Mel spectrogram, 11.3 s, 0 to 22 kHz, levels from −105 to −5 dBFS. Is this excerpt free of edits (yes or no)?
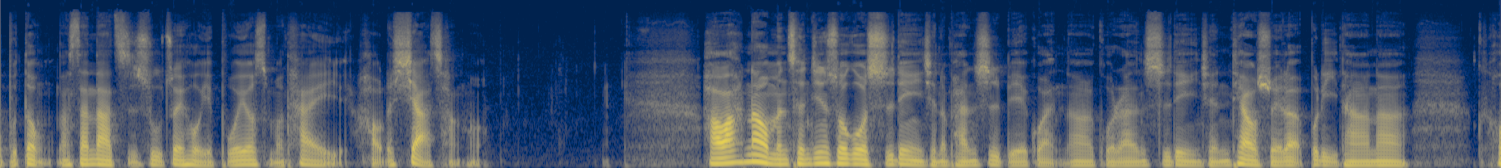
yes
